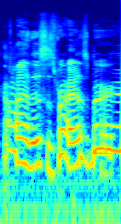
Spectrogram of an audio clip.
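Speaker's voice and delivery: high, squeaky imitation voice; high squeaky Ricochet voice. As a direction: squeak it out, cartoonish. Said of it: "He'd be like".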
